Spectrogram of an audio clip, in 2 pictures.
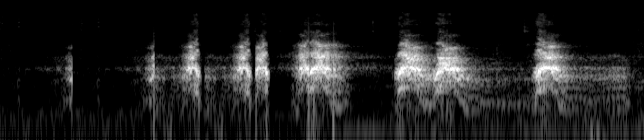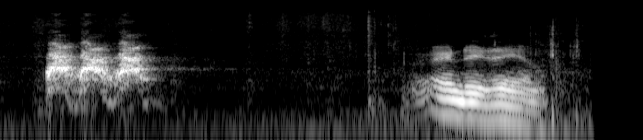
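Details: Chihuahua dog, a small male seen climbing over and into backyard fences, gives a run of short, sharp, yappy barks in quick bursts, then a longer harmonic whine near the end, with a woman talking over it.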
